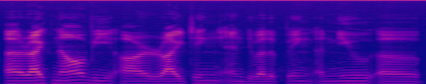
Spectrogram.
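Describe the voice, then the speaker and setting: A middle-aged man from Pakistan, answering interview questions as a film director in a measured way with many pauses. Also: on the low side, level tone, clean tone.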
